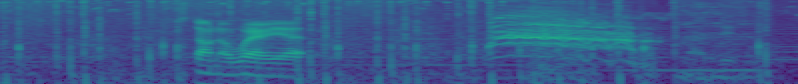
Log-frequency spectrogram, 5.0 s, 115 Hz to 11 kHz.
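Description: Roach, the horse in The Witcher 3, gives two loud whinnies near a cliff edge, the first a wavering neigh and the second a longer startled cry, over faint hoof clopping while someone talks.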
